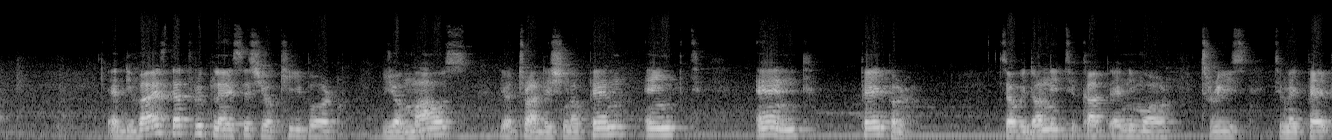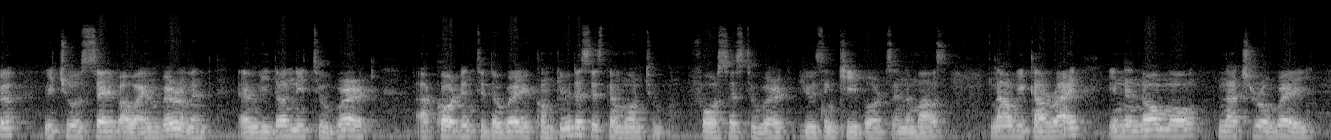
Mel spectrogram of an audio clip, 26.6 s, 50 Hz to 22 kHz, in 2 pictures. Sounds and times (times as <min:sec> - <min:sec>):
Speech: 0:01.1 - 0:09.4, 0:10.0 - 0:26.6.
